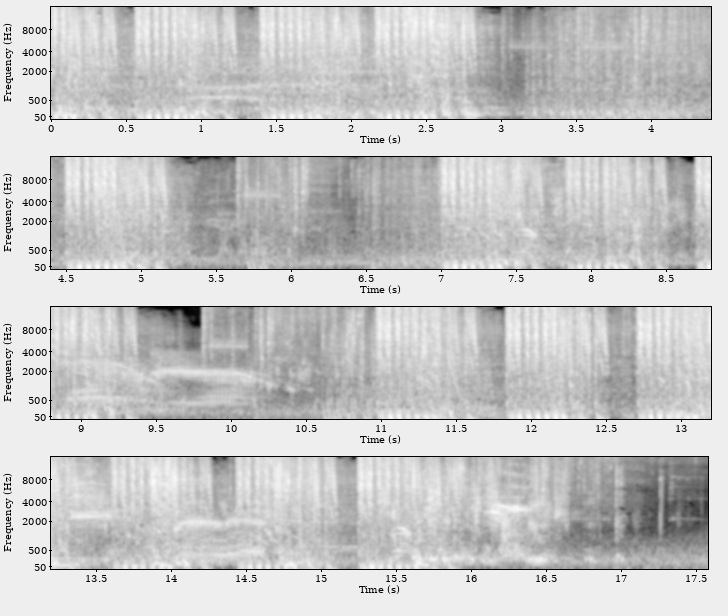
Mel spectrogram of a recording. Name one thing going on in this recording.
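Gunfire rattles in loud bursts.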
